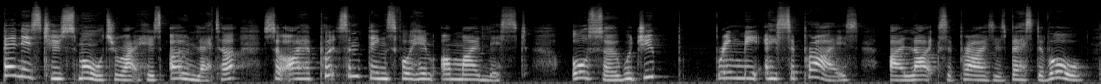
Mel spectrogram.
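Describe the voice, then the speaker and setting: Woman voicing an earnest little girl, pitched up. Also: lively intonation, a little slow, a bit bright, rough recording. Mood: earnest, hopeful. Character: little girl reading out her letter, earnest and sweet. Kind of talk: children's storybook read-aloud.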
